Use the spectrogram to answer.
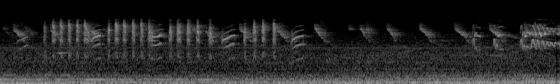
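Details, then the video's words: Tiểu mi songbird singing softly and resonantly: fast buzzy trills of clicking high notes, then a run of clear downslurred whistles and twittering phrases, with a low background hum. "Chim tiểu mi hót tiếng vang dịu"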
